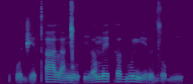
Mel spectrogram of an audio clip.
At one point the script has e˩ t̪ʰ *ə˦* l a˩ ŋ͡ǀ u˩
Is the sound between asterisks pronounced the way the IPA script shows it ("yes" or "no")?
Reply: no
